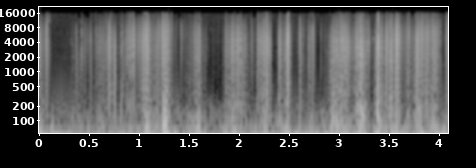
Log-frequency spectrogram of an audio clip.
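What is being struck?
Silicone ear of a binaural microphone.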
